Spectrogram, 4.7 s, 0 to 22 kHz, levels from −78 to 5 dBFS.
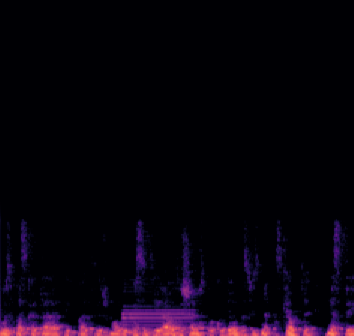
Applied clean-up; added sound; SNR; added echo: classical method WPE with log-MMSE.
